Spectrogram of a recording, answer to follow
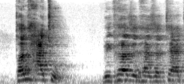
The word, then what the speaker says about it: طلحة: We pronounce it with one dhamma. طلحة.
